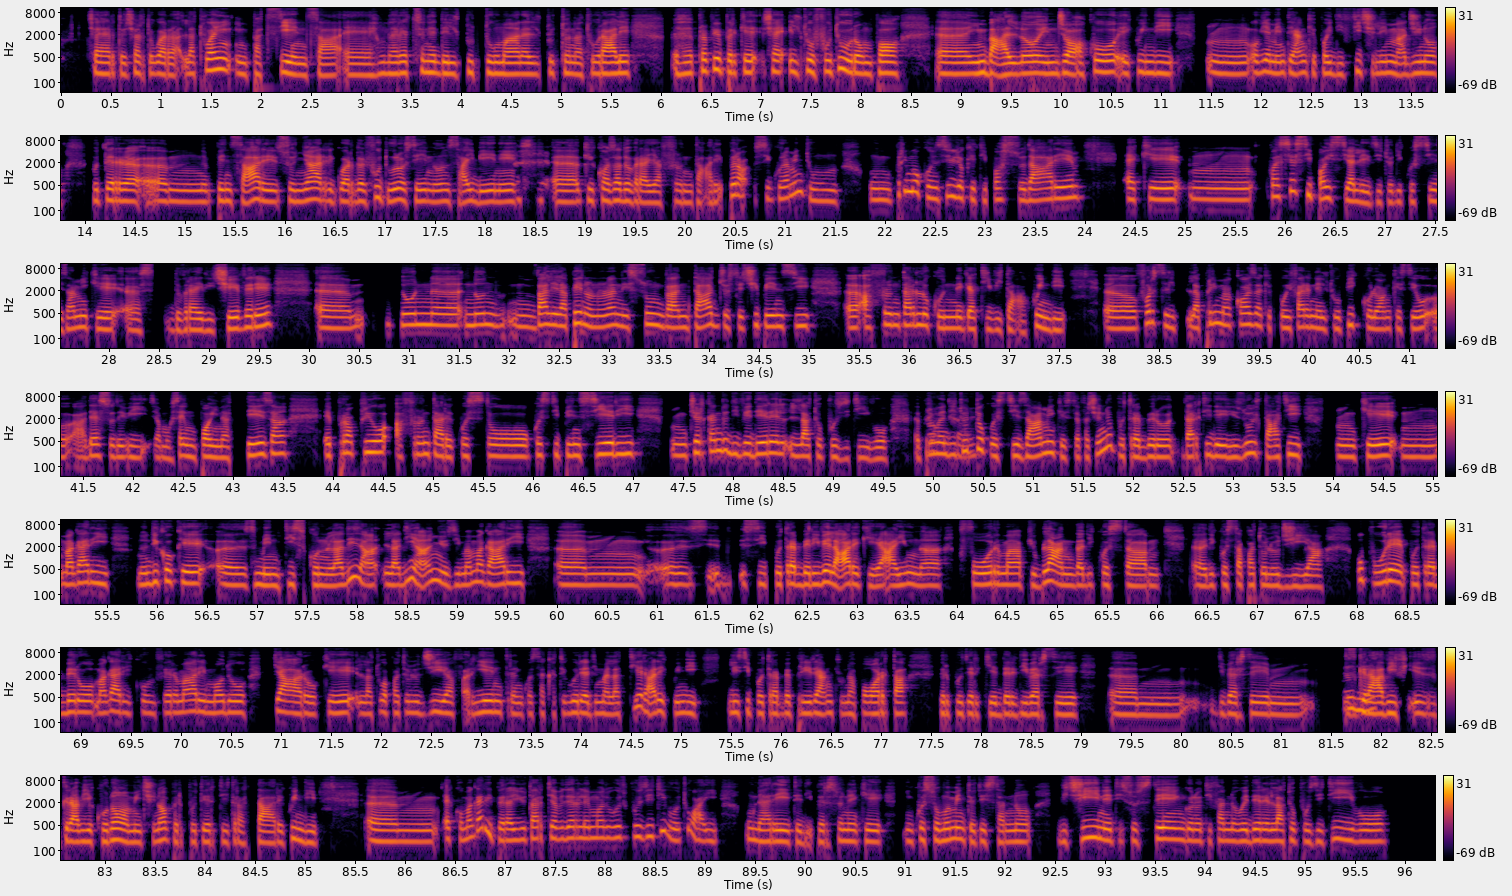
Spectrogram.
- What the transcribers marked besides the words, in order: "proprio" said as "propio"; other background noise
- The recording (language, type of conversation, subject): Italian, advice, Come posso gestire una diagnosi medica incerta mentre aspetto ulteriori esami?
